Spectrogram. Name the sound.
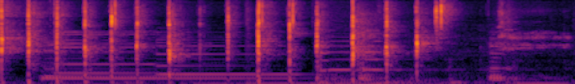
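hand clapping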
